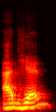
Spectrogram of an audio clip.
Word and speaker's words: Adyen: it your company uh just to get the pronunciation is it ad yen yes yes so tell us about what you're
